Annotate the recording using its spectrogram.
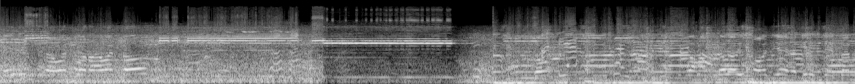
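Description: Busy festival street at night: crowd chatter and voices, then a vehicle horn held for a bit over a second about three seconds in. After it, loud music with a heavy bass starts up about five seconds in.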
